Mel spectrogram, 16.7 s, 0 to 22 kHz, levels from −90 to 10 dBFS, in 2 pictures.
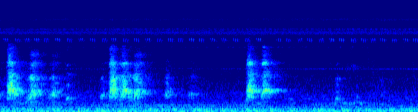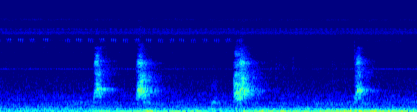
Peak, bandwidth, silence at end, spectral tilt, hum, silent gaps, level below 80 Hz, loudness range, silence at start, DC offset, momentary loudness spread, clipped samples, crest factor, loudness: -24 dBFS; 11.5 kHz; 0 s; -5 dB/octave; none; none; -48 dBFS; 10 LU; 0 s; under 0.1%; 15 LU; under 0.1%; 20 dB; -51 LUFS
